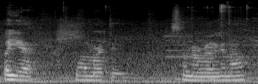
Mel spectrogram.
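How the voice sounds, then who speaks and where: This cooking vlogger has a mid-range voice with a flat delivery and moderate pace. She chats casually with her viewers while making food at home, and the recording is plainly noisy.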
